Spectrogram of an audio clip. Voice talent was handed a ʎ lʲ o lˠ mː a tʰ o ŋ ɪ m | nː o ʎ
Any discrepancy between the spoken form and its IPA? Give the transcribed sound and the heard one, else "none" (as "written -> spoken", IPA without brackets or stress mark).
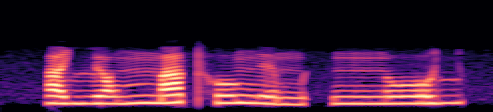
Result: none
